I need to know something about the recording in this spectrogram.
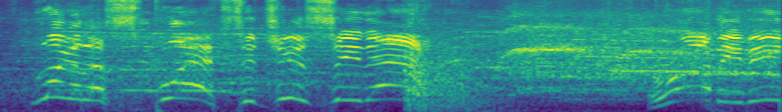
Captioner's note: audience cheers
